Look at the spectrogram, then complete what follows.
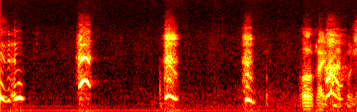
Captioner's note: crying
